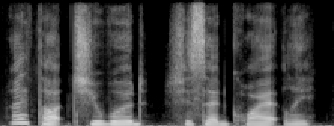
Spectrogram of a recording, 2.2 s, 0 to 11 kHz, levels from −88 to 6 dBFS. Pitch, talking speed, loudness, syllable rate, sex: 220 Hz, 190 wpm, -18 LUFS, 4.2 syllables/s, female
